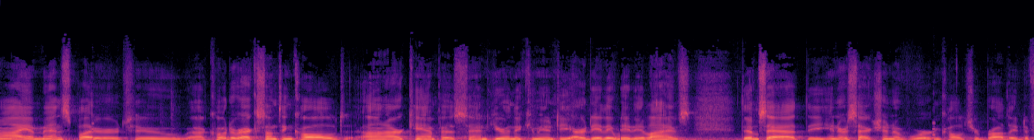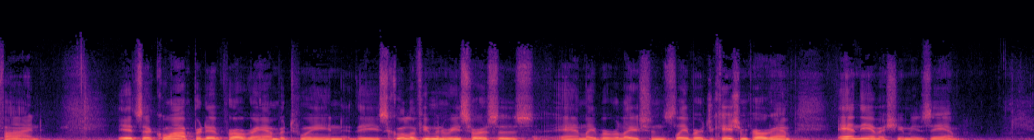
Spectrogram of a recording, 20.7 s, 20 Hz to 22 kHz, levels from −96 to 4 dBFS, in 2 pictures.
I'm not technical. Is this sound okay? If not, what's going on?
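No. A broken MP3 bit reservoir at 0.90–0.93, 6.18–6.21, 7.56–7.59 and 9.31–9.34 s produces a tiny glitch of about 30 ms each time, where the sound skips ahead. MP3 files save space by letting each small slice of audio borrow room from the slices before it. The likely cause is that slices went missing, so the next one reached back for its borrowed data and found the wrong material, garbling that brief moment.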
